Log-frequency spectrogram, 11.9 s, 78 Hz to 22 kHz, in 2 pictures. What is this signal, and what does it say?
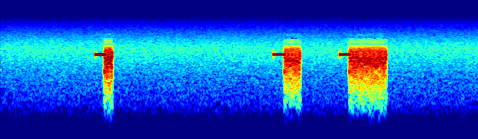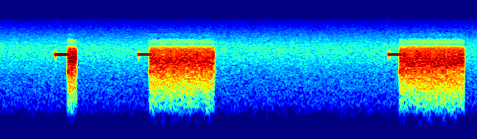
ACARS aircraft data, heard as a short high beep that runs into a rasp, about 2400 baud.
